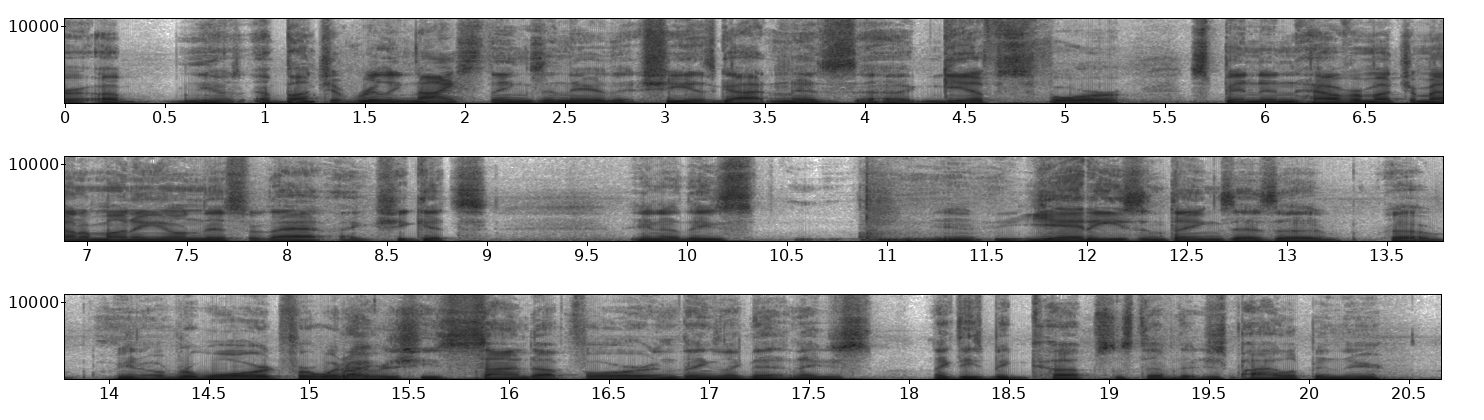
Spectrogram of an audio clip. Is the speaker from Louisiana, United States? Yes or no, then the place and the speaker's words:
yes; Louisiana, United States; I don't have a license. I'm from Louisiana. We don't have to have that.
